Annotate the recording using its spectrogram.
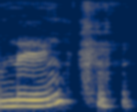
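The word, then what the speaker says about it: Møn: the little island of, it's called Moon. And it's spelled M and like the O with a slash in it and an N. And I think the English have an island that is also called that, but they spell it Moen.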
